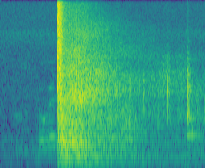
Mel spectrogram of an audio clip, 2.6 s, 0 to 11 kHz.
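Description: A single loud, close shot from a Rossi R95 lever-action rifle in .30-30 fired at a target, a sharp crack with a long rolling echo, followed by a smaller metallic click.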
